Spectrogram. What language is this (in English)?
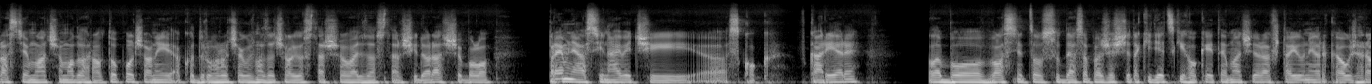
Slovak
